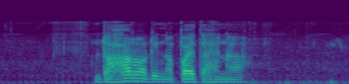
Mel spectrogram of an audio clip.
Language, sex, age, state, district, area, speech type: Santali, male, 18-30, West Bengal, Purulia, rural, spontaneous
